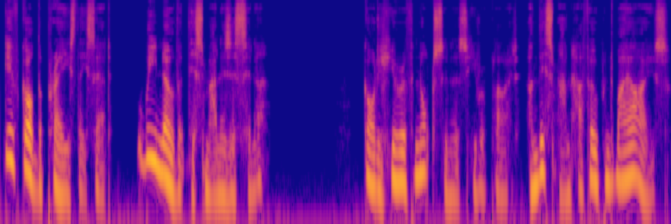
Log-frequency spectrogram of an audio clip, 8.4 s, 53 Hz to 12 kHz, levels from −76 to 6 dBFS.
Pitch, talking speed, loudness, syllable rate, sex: 140 Hz, 195 wpm, -21 LUFS, 5.0 syllables/s, male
